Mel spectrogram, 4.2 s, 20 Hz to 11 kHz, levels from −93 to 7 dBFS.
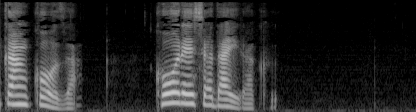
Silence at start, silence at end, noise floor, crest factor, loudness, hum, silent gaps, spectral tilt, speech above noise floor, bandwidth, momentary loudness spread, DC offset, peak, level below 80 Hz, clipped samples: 0.05 s; 1.65 s; -69 dBFS; 22 dB; -22 LUFS; none; none; -3.5 dB/octave; 46 dB; 10.5 kHz; 21 LU; under 0.1%; -4 dBFS; -70 dBFS; under 0.1%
